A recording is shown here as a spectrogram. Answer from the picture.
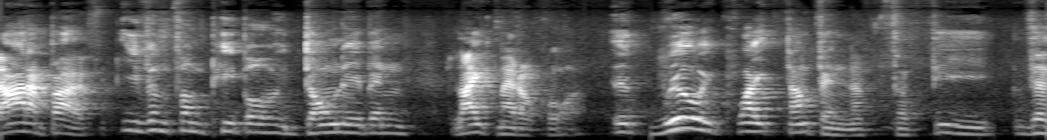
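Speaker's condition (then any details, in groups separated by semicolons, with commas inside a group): Cerebral palsy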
